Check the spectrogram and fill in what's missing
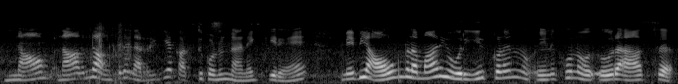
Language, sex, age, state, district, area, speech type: Tamil, female, 18-30, Tamil Nadu, Madurai, urban, spontaneous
